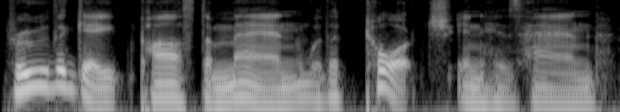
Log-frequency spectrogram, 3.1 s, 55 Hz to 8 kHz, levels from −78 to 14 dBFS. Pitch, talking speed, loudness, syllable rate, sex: 100 Hz, 230 wpm, -18 LUFS, 4.3 syllables/s, male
